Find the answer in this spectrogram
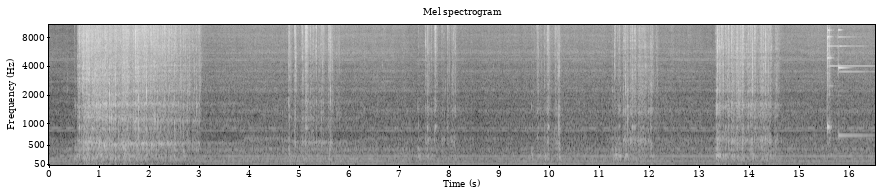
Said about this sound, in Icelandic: Þetta er hljóð í eldhúsinu. Þetta var djúsvél.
